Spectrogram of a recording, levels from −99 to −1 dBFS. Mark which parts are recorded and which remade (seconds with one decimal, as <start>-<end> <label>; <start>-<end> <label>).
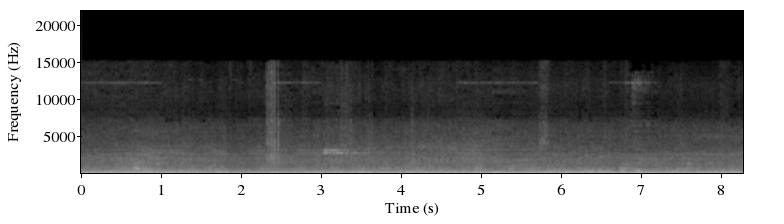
0.0-1.0 remade; 1.0-2.4 recorded; 2.4-3.0 remade; 3.0-4.7 recorded; 4.7-5.7 remade; 5.7-6.6 recorded; 6.6-7.2 remade; 7.2-8.3 recorded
